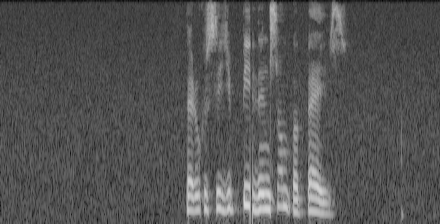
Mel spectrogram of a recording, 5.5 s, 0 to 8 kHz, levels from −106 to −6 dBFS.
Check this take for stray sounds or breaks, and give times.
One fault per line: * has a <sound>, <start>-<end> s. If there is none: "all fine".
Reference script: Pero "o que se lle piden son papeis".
* has a dropout, 3.1-3.2 s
